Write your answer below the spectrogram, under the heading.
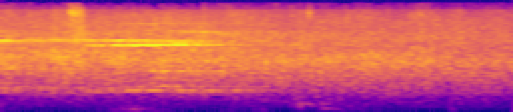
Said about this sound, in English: Okay, let's give them a round of applause as we just thank you and honor you.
